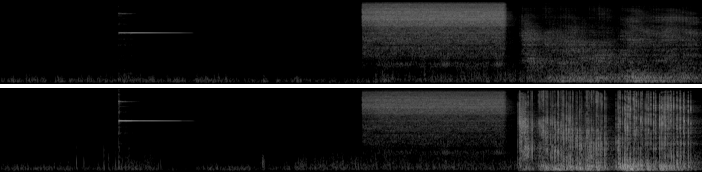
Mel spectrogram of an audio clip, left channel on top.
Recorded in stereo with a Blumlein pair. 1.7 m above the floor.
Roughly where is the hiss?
Ahead.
